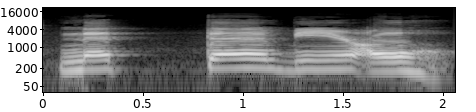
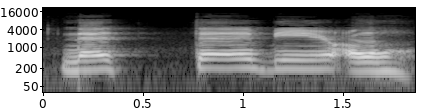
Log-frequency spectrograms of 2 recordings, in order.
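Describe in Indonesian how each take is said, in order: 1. Vokal akhir dihilangkan dan dipotong. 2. Vokal akhir dihilangkan dan dipotong.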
